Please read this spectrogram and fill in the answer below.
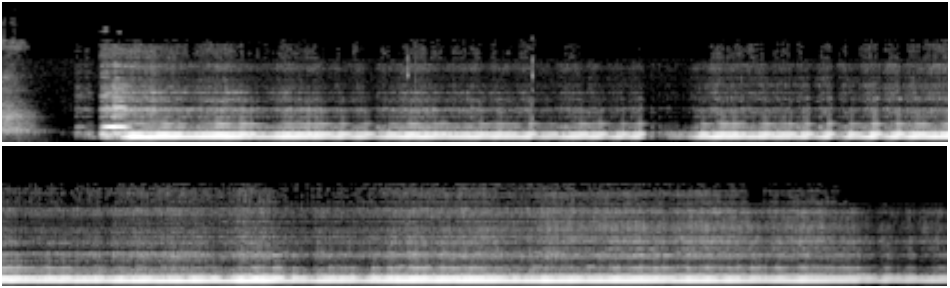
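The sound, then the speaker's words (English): A violin bow drawn across a metal biscuit tin makes the metal ring in a sustained, piercing tone with bright layered overtones. The tone holds steady, breaking off briefly once before resuming. “it using the violin bow causes the metal itself to vibrate, and it enables us to hear the timbre, something of the materiality of the biscuit tin itself.”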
